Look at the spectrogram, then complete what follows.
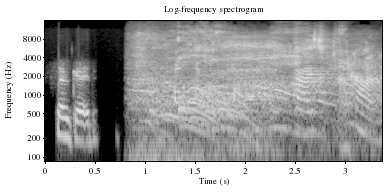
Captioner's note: people grunting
